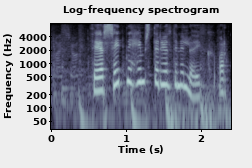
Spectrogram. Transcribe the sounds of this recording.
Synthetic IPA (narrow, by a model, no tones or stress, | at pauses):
θeɣaɾ̥sejt̪nɪɦejmst̪ɪɾjœlt̪ɪnɪlœːɥkva̰ɾ̥k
